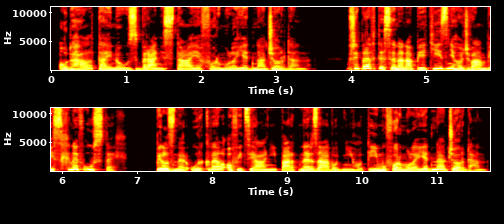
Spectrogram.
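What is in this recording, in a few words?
female Czech commercial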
